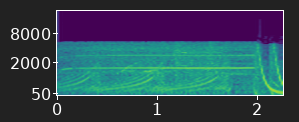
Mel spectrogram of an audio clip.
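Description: Cartoonish sound effect laid over toy water guns firing: a cluster of overlapping rising pitch sweeps under a steady high whistling tone, building slightly in loudness.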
